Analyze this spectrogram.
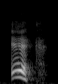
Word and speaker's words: IQ: As you probably know, all of Cadillac's new EVs end in IQ, which is supposed to be pronounced ick, lyric, celestic.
